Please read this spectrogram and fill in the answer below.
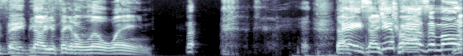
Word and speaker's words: Lil Wayne: And Little Wayne on Fridays. I think it's Lil Wayne. What'd I say? Little. I thought you had your ear to the streets. I think that's the way it's pronounced.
